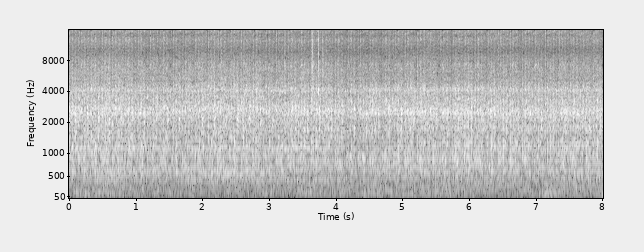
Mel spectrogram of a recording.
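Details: 7.3 diesel in street mode after high idle: loud, uneven idle with a ragged knock like a rod knocking. Raw-diesel-smelling puffing smoke, EGTs good, no power; cause still unknown.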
